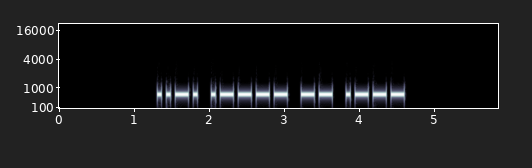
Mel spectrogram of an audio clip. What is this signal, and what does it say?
Morse code, heard as a keyed tone, about 21 wpm, 700 Hz. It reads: F1MJ
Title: DXCC-100 Call Signs - 4 Characters - Repeated 3x - 20wpm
